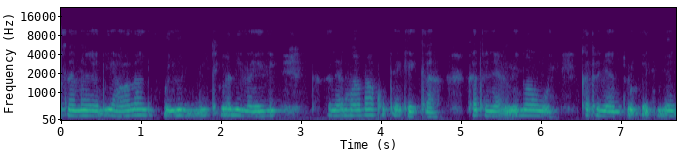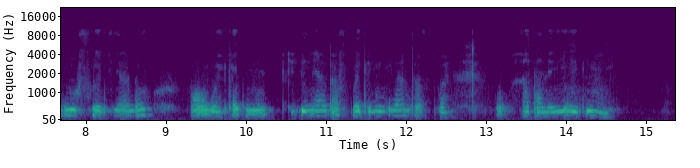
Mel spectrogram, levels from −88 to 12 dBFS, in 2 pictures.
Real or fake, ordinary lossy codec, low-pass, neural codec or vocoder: fake; Opus, 24 kbps; 9.9 kHz; codec, 24 kHz, 3 kbps, HILCodec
